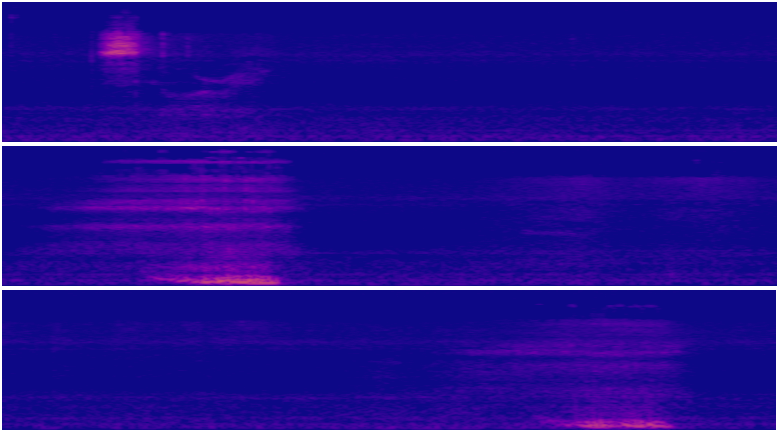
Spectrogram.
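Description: Two deep, rumbling inhaled snores about six seconds apart, roughly ten a minute, in a quiet room; ordinary sleep snoring.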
